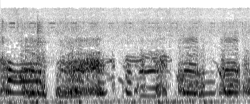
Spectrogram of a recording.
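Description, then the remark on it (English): Several chickens perched on top of a person cluck in a steady run of short, overlapping squawky bursts, fairly loud and busy, with no one speaking. “When did I become a perch for chickens?”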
